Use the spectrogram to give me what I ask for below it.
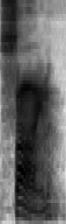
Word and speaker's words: sin: We have the s that looks like the word sin is pronounced sine.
